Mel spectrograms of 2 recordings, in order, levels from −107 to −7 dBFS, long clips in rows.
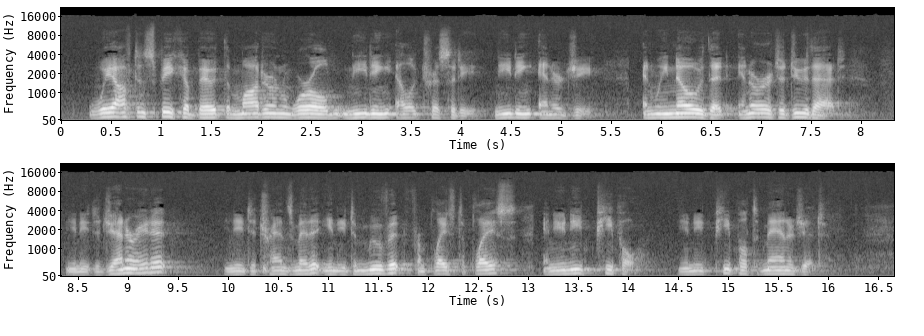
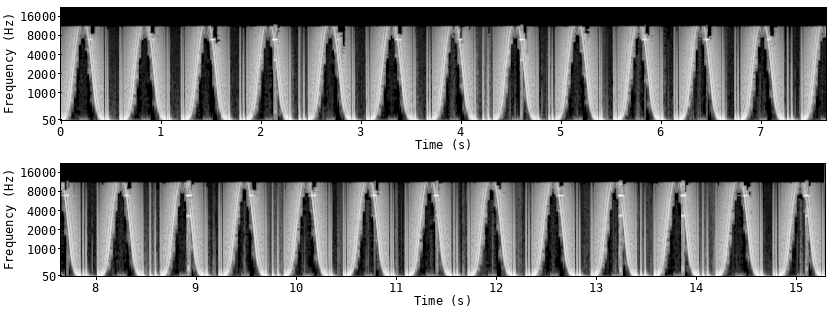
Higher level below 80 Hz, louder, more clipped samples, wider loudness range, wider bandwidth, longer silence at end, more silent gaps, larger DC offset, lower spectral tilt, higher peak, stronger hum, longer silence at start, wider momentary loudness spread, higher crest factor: second, -64 dBFS vs -22 dBFS; second, -22 LUFS vs -12 LUFS; second, under 0.1% vs 0.6%; first, 6 LU vs 2 LU; first, 15.5 kHz vs 12 kHz; first, 0.7 s vs 0 s; neither; first, 0.3% vs under 0.1%; first, -7 dB/octave vs -2 dB/octave; second, -4 dBFS vs 0 dBFS; neither; first, 0.3 s vs 0 s; first, 13 LU vs 8 LU; about the same, 18 dB vs 14 dB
